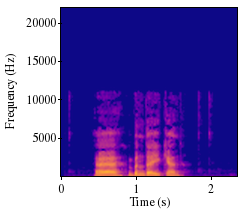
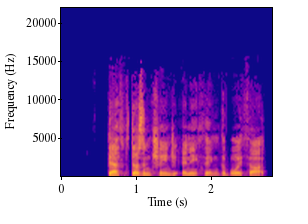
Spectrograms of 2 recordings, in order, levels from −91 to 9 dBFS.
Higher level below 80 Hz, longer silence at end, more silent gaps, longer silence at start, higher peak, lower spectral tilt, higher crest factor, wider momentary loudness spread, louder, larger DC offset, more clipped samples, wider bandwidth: about the same, -62 dBFS vs -60 dBFS; first, 0.75 s vs 0.1 s; neither; second, 0.45 s vs 0.65 s; about the same, -2 dBFS vs 0 dBFS; first, -7 dB/octave vs -2.5 dB/octave; about the same, 18 dB vs 18 dB; first, 12 LU vs 9 LU; about the same, -19 LUFS vs -17 LUFS; neither; neither; second, 10.5 kHz vs 14.5 kHz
